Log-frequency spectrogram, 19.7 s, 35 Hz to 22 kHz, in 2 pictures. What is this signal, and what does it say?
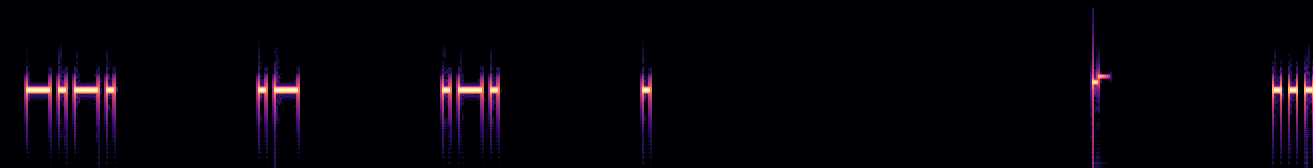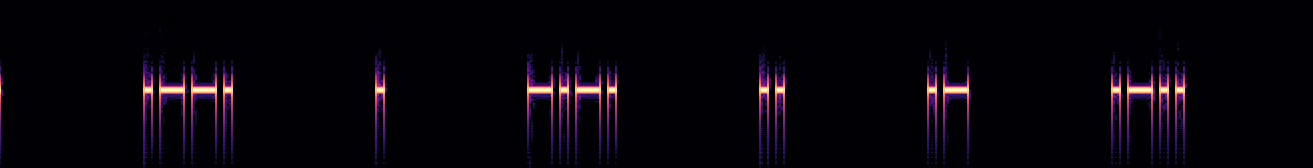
Morse code, heard as a keyed tone, about 21 wpm, spaced as for 7 wpm, 700 Hz. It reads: CARE SPECIAL
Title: 6x Character Spacing - Top 500 Words - 20wpm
